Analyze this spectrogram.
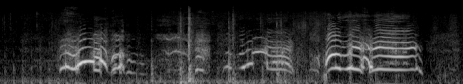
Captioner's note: Whimpering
